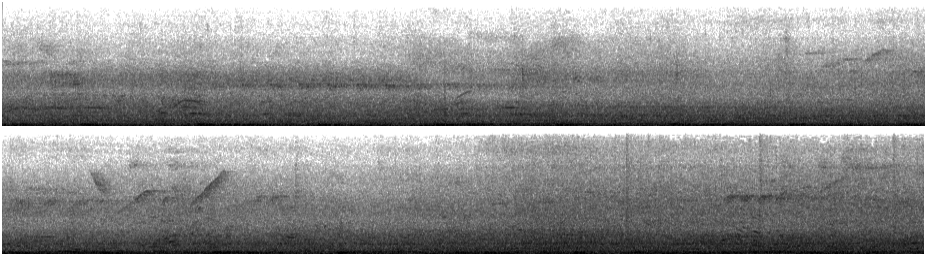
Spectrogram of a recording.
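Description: Steady loud rushing noise from a crowded hall, with indistinct crowd chatter underneath and a few short high chirps about halfway through.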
